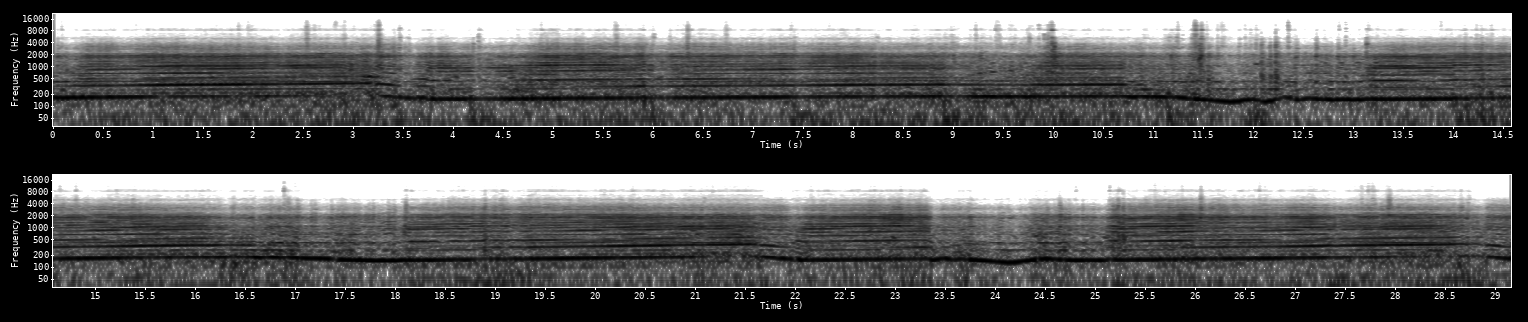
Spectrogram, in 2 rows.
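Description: Volkswagen Golf Mk1 rally car's four-cylinder engine running hard at high revs, heard from inside the stripped cabin. The revs dip briefly and come straight back up about five times between long pulls.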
